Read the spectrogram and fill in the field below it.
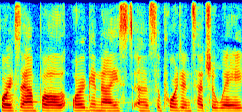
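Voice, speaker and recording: A woman at a medium pitch with a German accent, moderate in pace and flat, monotone in intonation, in a very clean recording with a silent background. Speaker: historian, panel moderator. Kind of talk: panel discussion moderation. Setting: lecture hall with audience. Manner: halting, many fillers.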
